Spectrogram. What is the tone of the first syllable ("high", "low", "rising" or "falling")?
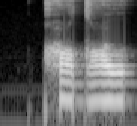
high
